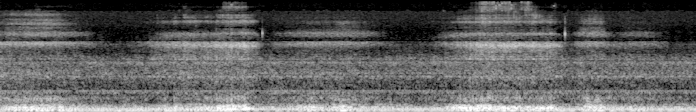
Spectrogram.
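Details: A dog snoring in its sleep: soft, low, rumbling snores in steady waves over background hiss, sounding much like a person's snore.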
